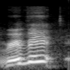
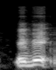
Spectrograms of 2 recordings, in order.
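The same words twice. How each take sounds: First: Higher, louder croaky ribbit; frog voice. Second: Said in the usual way. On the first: Shown as a demonstration. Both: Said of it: "let's make a sound like a frog".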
